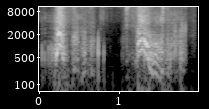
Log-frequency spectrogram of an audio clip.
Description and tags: Zipper being zipped.
{"fr":"Fermeture éclair 6","desc":"Fermeture éclair.","tags":"fermeture éclair zip fermer ouvrir"}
